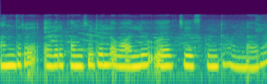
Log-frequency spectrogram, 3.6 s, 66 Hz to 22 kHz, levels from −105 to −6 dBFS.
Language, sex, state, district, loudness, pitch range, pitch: Telugu, female, Andhra Pradesh, Chittoor, -14 LUFS, 235-250 Hz, 240 Hz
